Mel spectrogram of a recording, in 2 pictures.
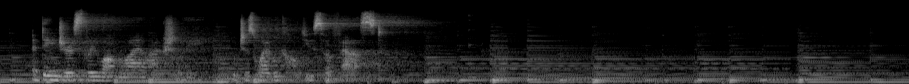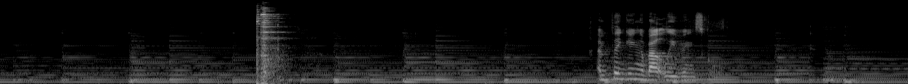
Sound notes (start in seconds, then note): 6.2 somber guitar music; 11.6 fork clangs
